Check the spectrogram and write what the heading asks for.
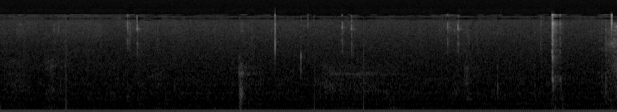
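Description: Faint clicks of a computer mouse button, several scattered over a few seconds against near-silent room hiss, the sharpest about five and a half seconds in.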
